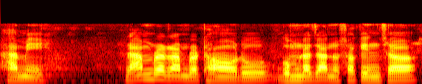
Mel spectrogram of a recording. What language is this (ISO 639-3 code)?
nep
